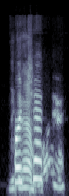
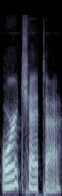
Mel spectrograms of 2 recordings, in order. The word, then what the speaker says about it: horchata: Oh, it's not horchata. I thought it was with an H. Oh, it's orchetta.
